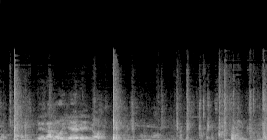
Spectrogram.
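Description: People talking, with several sharp cracks of the sepak takraw ball being kicked back and forth during a rally.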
